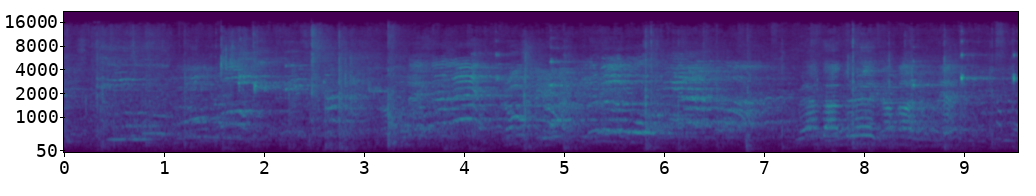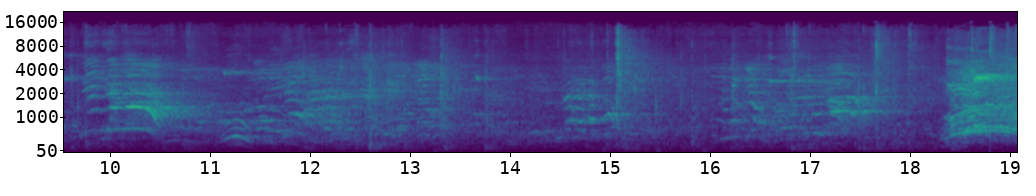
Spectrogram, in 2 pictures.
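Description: Boys shout and call out to each other in a large echoing hall.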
